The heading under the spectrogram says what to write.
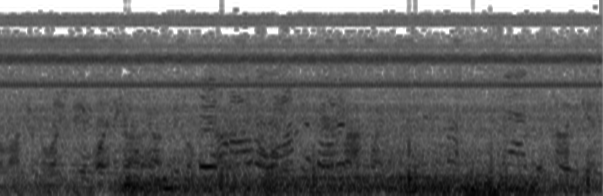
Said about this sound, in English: Those engines had a pretty good roar to them. Notice it didn't disturb the crickets, though. Not at all.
